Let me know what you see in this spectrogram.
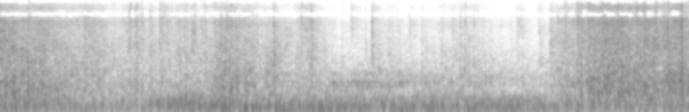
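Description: Plastic mailer and the clear plastic bag around a knit cardigan rustling and crinkling as they are handled and the cardigan is pulled out. The crinkling gets louder near the end.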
